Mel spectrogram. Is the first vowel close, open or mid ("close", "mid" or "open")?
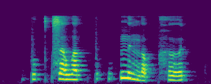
close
